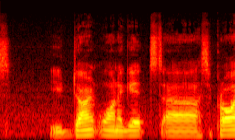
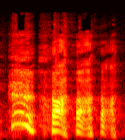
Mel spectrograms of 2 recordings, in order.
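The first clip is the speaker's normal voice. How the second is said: loud high laughter trailing off; laughing; 12 semitones higher, 8 dB louder than usual. Real, not acted. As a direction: keep laughing as it fades. Still laughing after "Exactly.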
